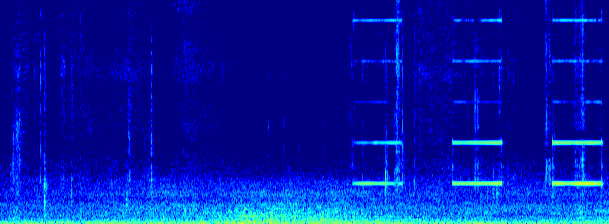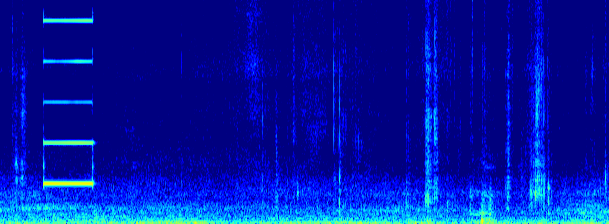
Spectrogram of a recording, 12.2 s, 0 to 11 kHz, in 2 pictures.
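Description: A 2017 Jeep Grand Cherokee's power liftgate sounding its warning chime: four high beeps about a second apart, the last the loudest, as the automatic tailgate is worked. A steady low rumble runs underneath.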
